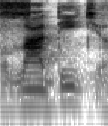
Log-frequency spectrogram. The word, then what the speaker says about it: Laodicea: Okay, so Laodicea. All right, so that's how you pronounce it correctly.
